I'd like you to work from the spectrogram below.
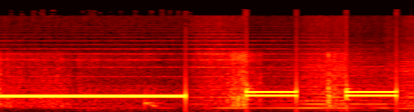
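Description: A telephone line gives a loud, steady dial tone. After a short gap, two brief two-pitch ringing tones follow, evenly spaced.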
